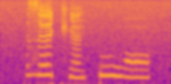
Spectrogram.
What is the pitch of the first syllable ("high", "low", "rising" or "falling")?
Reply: high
